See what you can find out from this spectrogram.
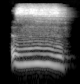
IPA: z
